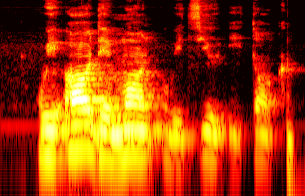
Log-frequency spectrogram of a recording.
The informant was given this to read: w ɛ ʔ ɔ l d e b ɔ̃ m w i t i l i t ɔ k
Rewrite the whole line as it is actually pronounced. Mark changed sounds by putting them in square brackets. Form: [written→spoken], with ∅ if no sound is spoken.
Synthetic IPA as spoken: w [ɛ→i] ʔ ɔ l d e [b→m] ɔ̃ [m→n] w i t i l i t ɔ k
